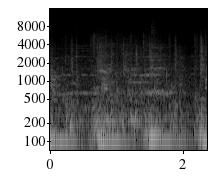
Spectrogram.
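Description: Stadium crowd ambience carried by a steady drumbeat from supporters in the stands, about one beat every three-quarters of a second.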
